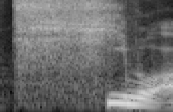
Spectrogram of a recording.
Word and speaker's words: Tchibo: Das ist der Tchibo, der wurde damals auch tatsächlich Tchibo ausgesprochen, also, so wie man es ja eigentlich auch schreibt.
